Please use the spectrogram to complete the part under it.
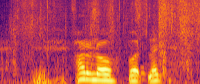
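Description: Dry leaves crunch and rustle underfoot.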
